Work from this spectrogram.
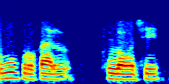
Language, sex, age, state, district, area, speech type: Odia, male, 18-30, Odisha, Kalahandi, rural, conversation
